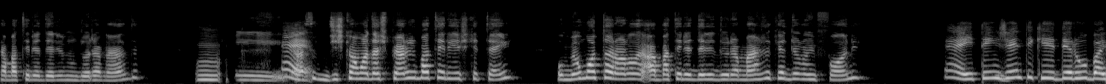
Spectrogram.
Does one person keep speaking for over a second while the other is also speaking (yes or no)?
no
